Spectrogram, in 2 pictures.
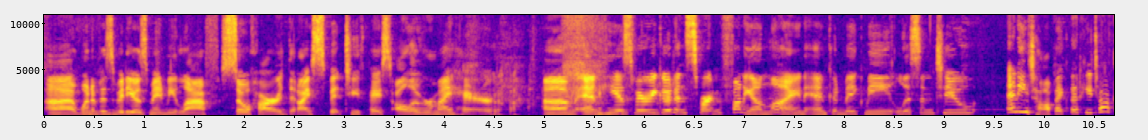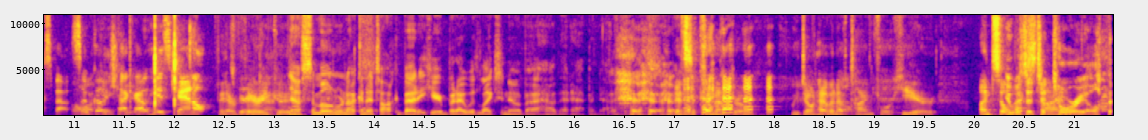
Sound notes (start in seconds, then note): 13.2 pat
